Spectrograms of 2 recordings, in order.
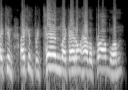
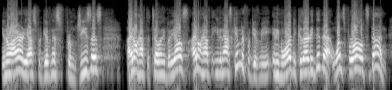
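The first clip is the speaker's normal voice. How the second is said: rattled off quickly, self-assured; a quick, smug inner monologue; fast inner thought; faster than usual. Retold or imitated. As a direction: rush through the excuse as if settled. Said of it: "and I'm thinking".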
